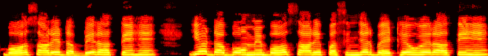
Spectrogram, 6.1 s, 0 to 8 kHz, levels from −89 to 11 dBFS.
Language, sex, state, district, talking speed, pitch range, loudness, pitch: Hindi, female, Bihar, Saran, 145 wpm, 270-290 Hz, -11 LUFS, 280 Hz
